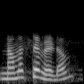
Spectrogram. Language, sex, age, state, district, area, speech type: Telugu, female, 18-30, Telangana, Khammam, urban, conversation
